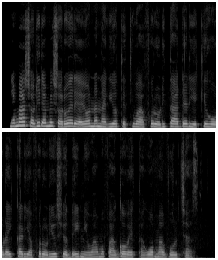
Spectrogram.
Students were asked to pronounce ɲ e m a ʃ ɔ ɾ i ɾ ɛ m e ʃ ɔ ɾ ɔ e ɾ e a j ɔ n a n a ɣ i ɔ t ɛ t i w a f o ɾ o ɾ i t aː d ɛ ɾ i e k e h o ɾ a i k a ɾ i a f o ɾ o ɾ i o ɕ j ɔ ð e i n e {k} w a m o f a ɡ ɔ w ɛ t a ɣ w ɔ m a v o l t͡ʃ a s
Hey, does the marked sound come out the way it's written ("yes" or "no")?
no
